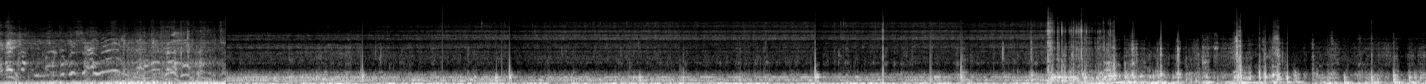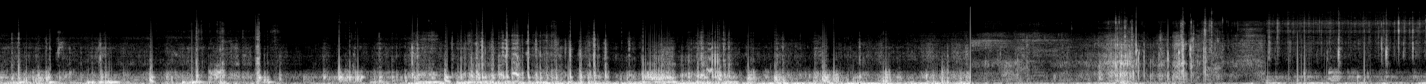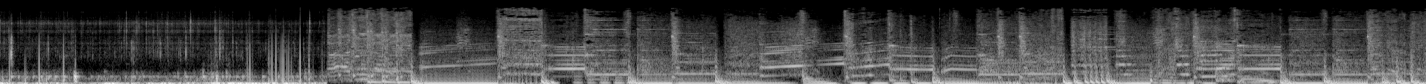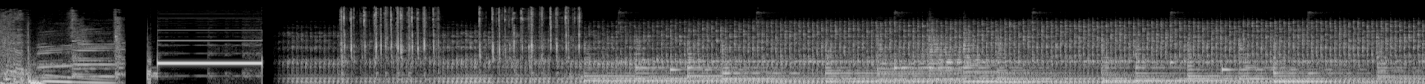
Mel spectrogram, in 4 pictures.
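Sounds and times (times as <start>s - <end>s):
boat motor drone underwater: 1.2s - 31.8s, 45.6s - 57.0s
dense clicking and crackling: 25.2s - 31.8s, 46.2s - 48.6s.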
